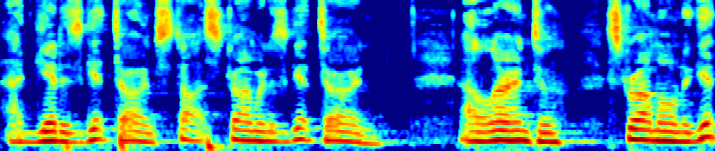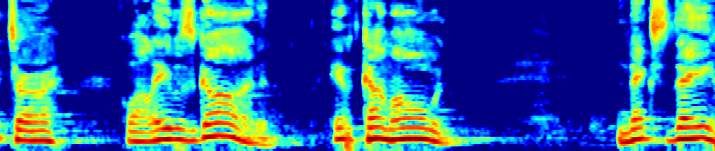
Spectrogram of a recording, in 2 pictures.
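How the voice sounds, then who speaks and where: A man with a Southern US accent speaks at a fairly slow pace, somewhat breathy, with fairly high pitch and ordinary pitch variation. He leaves long, frequent pauses. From US South, upstate South Carolina. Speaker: blues musician. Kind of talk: storytelling on stage. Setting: stage with audience.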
